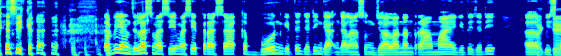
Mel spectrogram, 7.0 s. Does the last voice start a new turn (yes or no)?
no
